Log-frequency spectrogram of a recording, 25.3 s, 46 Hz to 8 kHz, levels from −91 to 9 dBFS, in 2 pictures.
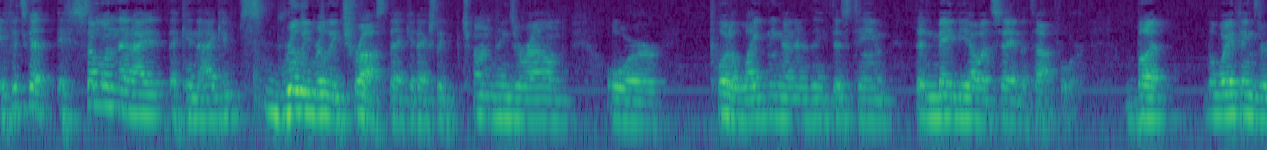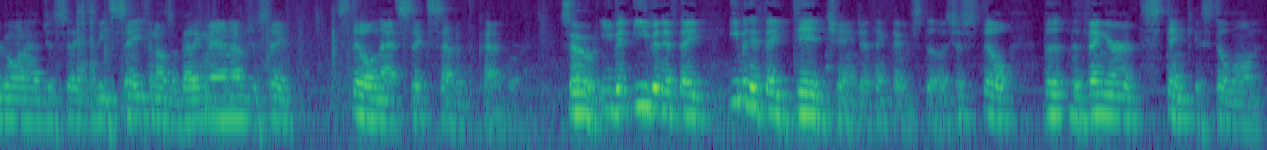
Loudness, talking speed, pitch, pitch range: -29 LUFS, 215 wpm, 140 Hz, 130-155 Hz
